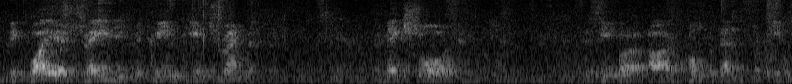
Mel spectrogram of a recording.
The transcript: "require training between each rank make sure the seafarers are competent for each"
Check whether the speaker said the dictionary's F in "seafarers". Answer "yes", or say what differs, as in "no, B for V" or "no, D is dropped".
no, P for F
